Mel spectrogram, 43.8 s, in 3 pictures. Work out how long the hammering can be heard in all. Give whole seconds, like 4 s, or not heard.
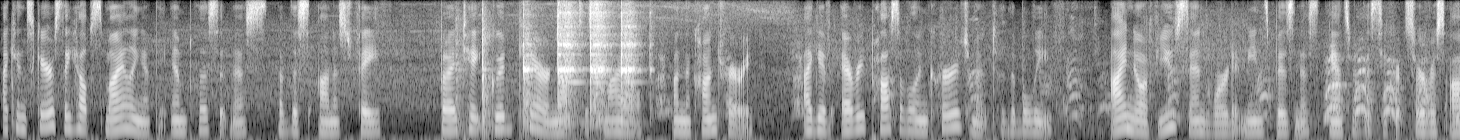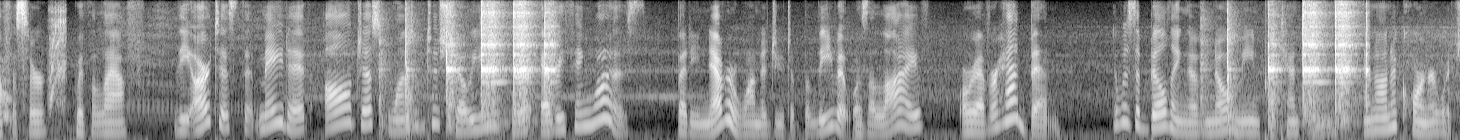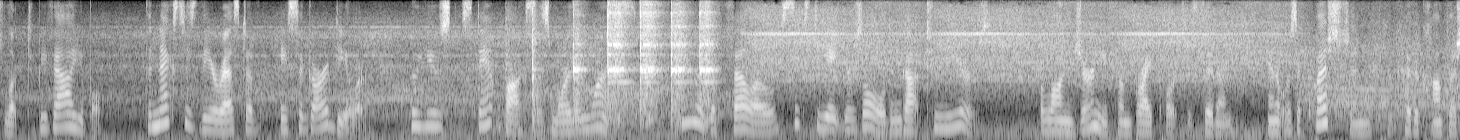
8 s.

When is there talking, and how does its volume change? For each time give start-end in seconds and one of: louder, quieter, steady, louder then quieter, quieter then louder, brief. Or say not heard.
0.0-43.7 steady.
